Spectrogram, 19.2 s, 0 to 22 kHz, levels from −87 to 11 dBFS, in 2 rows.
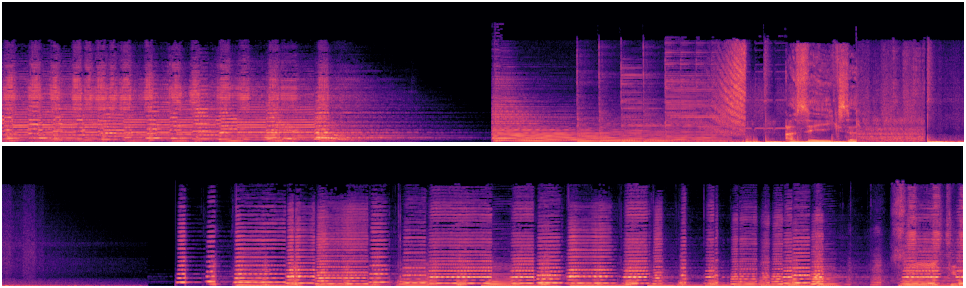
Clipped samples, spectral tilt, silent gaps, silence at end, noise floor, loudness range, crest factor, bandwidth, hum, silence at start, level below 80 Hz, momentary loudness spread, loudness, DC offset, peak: under 0.1%; -3 dB/octave; none; 0 s; -53 dBFS; 8 LU; 16 dB; 16.5 kHz; none; 0 s; -28 dBFS; 12 LU; -15 LUFS; under 0.1%; 0 dBFS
